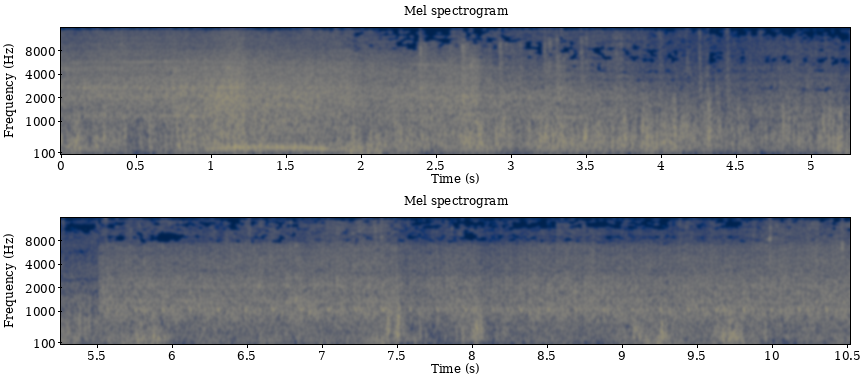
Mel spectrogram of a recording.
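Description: A heavy six-wheel military truck drives over rough desert ground, heard through wind on the microphone. About five and a half seconds in the sound changes to wind noise with several short scrapes and rustles as a heavy cargo net is spread out over gravel.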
